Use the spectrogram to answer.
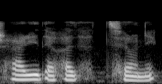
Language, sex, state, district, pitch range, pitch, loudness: Bengali, female, West Bengal, Cooch Behar, 200-225 Hz, 205 Hz, -14 LUFS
